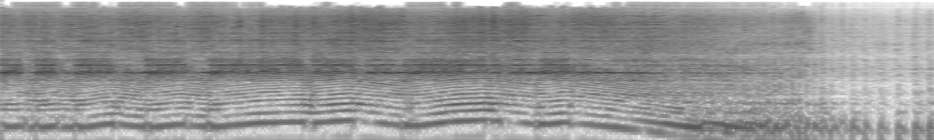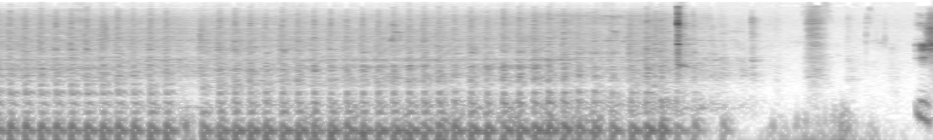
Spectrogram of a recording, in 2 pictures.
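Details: Motorcycle that had stuttered and stalled after sitting outdoors in rain and snow, kick-started (battery dead) after cleaning the tank, tank valve filter and carburetor: after some music it settles into an even, steady single-cylinder idle with no misses. Normal idle.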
